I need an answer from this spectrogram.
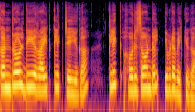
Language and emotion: Malayalam, neutral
